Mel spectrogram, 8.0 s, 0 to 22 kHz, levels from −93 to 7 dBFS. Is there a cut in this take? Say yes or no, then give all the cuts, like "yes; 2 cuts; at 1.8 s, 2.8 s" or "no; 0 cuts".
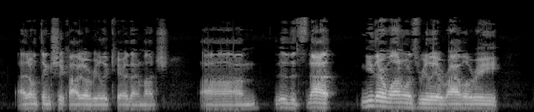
no; 0 cuts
